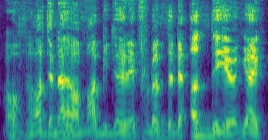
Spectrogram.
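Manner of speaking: usual speaking voice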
